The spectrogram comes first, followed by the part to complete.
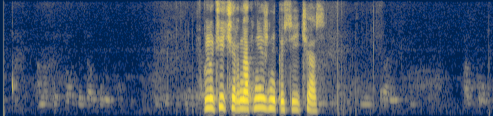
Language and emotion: Russian, neutral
